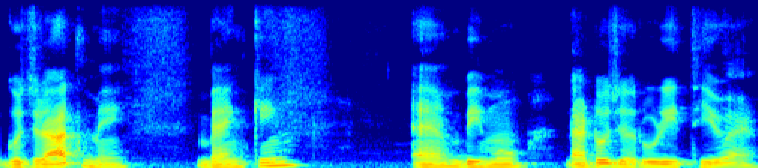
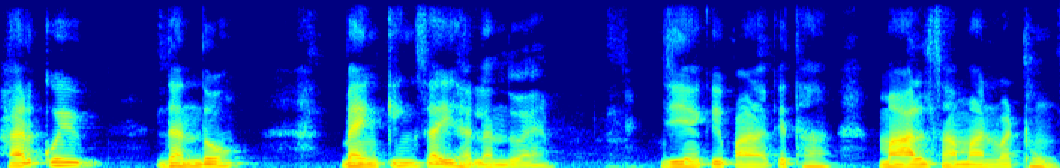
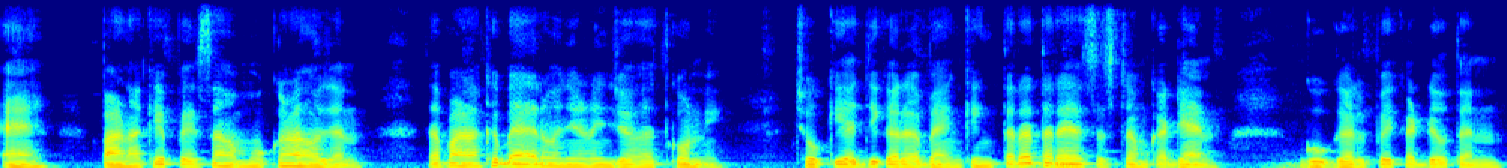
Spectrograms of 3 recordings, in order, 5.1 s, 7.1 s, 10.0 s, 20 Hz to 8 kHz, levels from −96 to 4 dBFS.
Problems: constant background noise, echo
